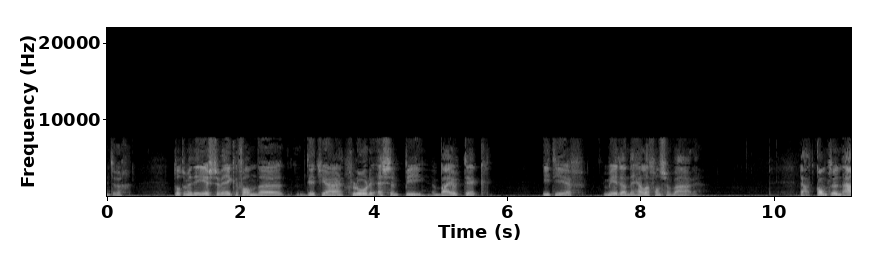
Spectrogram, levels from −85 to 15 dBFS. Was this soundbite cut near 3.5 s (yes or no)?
yes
